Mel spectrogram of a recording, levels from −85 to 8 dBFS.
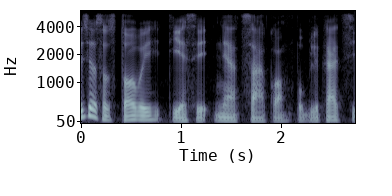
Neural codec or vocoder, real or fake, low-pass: none; real; 5.4 kHz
